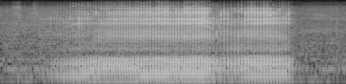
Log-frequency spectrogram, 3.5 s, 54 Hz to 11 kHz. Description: This is Bella, my 7 year old Neapolitan Mastiff sleeping. She snores so loud that you can hear her through out the whole house.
